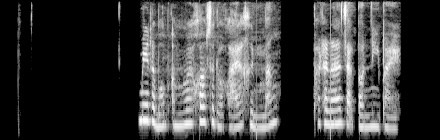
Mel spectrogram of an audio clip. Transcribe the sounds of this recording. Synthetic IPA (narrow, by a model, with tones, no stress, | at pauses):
miː˥˩˨ɾa˧bo˨˩˦p̚ʔa˨˧˨mnu˥˩əjxʰwaː˧˥˩msa˧du˨˩ək̚laː˨˦ja˧˩xʰɯ˨˩nma˧˥˨ŋ | pʰa˦˥t̪ʰːa˧naː˧˥˨t͡ɕaː˨˩k̚t̪ɔː˧˨nːiː˧˩pa˧j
